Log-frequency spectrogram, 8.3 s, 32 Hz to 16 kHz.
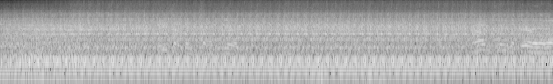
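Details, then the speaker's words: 1993 Ford F-250 7.3 IDI diesel idling steadily after the injection pump was turned up and air purged from the injectors, engine hot; firm regular clatter, no misses or hunting; normal diesel idle. "Running nice now, guys."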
